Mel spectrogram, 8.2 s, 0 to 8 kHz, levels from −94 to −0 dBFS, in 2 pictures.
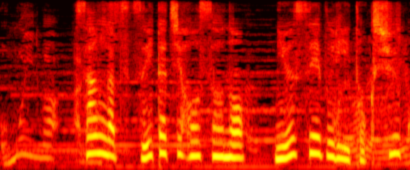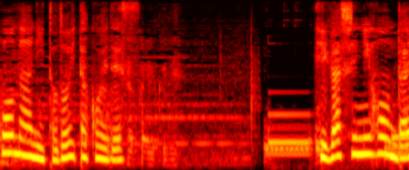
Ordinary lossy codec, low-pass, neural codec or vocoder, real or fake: none; none; none; real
